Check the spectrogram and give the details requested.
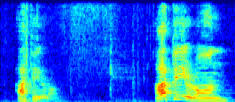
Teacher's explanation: the accent on the first syllable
